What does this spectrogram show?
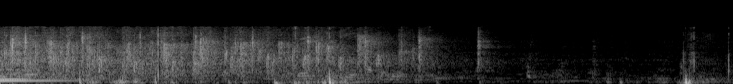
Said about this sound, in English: Those who are clapping, it's very weak, very weak, very weak.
